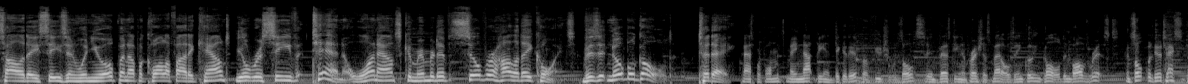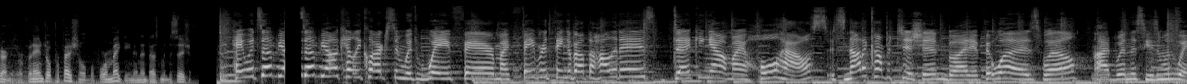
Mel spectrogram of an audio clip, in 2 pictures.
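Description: At 14.73 s, a stream reconnect: the connection dropped and a new decoder started mid-stream, leaving 148 ms of silence before the audio resumes 279 ms earlier.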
